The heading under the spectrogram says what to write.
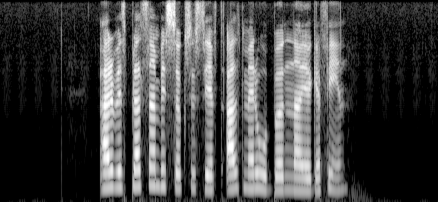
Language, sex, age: Swedish, female, 21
